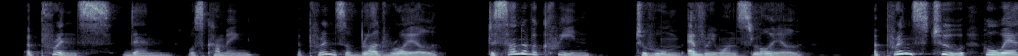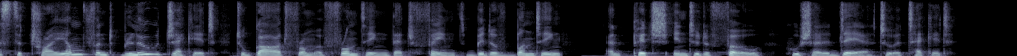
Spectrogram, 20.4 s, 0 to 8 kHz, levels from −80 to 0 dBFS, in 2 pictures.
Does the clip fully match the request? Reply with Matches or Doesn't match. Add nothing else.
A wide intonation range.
Matches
